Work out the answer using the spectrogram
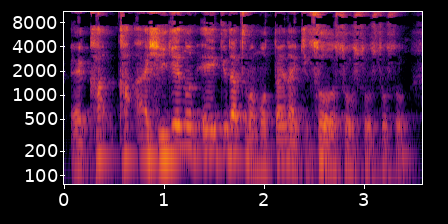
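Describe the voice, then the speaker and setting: A man livestreaming from a bathroom, reading viewer comments in casual chat and swearing at commenters in a rough, teasing way. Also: on the high side, animated, fast, a little mellow. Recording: echoey bathroom.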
